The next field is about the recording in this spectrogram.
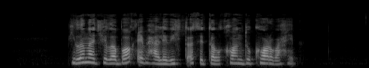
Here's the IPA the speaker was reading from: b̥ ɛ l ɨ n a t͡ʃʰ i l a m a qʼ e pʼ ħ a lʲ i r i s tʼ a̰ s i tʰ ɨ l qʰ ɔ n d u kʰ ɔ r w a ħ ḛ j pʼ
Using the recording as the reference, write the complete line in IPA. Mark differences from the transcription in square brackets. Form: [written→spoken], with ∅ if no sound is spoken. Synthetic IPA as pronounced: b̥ [ɛ→i] l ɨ n a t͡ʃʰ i l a [m→b] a qʼ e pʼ ħ a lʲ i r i [s→ʃ] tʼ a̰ s i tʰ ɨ l qʰ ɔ n d u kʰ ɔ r w a ħ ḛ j pʼ

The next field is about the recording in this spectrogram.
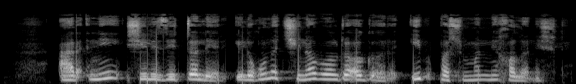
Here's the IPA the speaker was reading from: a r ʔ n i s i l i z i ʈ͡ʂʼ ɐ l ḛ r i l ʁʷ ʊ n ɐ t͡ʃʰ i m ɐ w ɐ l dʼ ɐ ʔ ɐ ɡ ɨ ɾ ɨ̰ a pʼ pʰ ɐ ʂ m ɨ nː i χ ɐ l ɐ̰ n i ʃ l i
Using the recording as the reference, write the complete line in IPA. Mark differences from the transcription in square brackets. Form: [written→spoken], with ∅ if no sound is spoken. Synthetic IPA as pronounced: a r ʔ n i [s→ʃ] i l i z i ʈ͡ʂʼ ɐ l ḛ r i l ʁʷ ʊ n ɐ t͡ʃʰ i [m→n] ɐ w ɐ l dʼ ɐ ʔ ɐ ɡ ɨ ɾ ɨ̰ [a→i] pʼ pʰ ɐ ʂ m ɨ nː i χ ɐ l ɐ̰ n i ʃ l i

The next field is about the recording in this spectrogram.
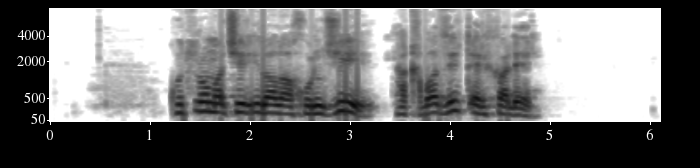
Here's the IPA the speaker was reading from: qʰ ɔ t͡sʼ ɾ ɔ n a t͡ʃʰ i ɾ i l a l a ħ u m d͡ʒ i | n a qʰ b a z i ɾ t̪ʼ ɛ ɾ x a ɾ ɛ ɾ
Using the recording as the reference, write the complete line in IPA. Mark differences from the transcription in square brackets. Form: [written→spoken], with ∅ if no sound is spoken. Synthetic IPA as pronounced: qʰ [ɔ→u] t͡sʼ ɾ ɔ [n→m] a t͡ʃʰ i ɾ i l a l a [ħ→χ] u [m→n] d͡ʒ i | n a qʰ b a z i ɾ t̪ʼ ɛ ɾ x a [ɾ→l] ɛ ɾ

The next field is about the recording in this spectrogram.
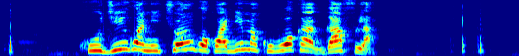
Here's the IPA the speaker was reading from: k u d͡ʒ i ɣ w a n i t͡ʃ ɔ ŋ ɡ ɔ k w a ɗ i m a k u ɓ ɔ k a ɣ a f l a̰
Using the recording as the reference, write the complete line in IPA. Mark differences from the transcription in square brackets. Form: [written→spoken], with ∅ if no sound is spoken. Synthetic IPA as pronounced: k u d͡ʒ i ɣ w a n i t͡ʃ ɔ ŋ ɡ ɔ k w a ɗ i m a k u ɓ ɔ k a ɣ a f l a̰

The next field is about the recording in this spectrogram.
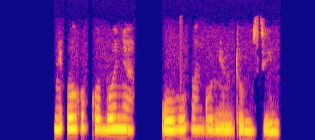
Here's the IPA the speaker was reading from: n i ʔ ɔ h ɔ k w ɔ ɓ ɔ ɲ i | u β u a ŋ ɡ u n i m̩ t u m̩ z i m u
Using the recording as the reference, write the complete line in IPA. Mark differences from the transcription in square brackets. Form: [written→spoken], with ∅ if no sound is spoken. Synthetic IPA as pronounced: n i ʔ ɔ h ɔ k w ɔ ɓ ɔ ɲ [i→a] | u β u a ŋ ɡ u n i m̩ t u m̩ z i m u

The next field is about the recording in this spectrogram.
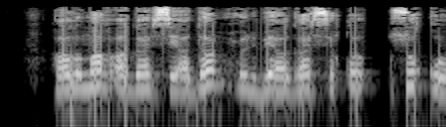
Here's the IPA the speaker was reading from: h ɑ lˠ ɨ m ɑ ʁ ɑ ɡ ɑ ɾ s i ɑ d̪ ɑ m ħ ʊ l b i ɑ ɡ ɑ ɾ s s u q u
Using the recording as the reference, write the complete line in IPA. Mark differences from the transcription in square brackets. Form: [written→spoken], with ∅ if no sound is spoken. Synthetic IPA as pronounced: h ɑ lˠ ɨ m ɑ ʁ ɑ ɡ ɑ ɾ s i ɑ d̪ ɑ m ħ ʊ l b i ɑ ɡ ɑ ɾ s s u q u

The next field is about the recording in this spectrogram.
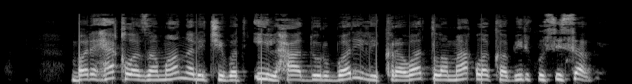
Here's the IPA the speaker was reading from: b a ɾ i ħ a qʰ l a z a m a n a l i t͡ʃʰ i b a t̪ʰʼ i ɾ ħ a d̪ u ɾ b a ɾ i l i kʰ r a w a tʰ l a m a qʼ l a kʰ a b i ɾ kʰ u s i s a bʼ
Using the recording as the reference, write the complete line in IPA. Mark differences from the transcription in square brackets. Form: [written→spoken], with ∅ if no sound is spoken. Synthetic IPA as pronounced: b a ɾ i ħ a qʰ l a z a m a n a l i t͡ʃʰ i b a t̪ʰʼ i [ɾ→l] ħ a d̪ u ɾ b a ɾ i l i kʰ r a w a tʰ l a m a qʼ l a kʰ a b i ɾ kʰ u s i s a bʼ

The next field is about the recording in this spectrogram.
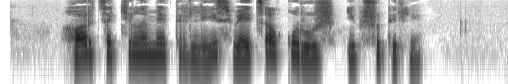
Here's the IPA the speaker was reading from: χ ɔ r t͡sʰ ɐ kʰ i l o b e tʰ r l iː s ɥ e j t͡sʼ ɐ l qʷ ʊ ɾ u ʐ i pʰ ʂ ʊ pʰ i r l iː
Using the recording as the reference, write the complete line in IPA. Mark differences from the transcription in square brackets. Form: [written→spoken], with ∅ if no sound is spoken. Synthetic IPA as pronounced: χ ɔ r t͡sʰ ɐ kʰ i l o [b→m] e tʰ r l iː s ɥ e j t͡sʼ ɐ l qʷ ʊ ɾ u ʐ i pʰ ʂ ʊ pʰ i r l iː

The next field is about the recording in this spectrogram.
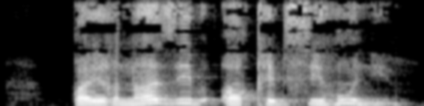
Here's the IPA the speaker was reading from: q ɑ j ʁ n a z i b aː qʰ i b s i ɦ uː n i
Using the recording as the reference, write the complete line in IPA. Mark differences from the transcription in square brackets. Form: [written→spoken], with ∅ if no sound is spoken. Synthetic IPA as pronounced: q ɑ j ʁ n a z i b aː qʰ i b s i ɦ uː n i

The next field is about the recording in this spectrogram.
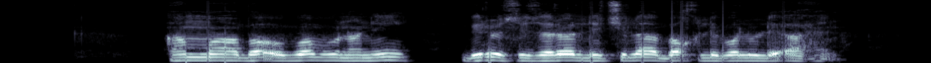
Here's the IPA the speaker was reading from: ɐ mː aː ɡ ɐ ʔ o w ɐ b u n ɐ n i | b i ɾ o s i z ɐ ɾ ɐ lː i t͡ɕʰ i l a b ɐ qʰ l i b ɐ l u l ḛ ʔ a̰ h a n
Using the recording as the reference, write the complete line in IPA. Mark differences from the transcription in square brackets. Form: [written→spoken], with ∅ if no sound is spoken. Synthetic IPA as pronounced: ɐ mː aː [ɡ→b] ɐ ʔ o [w→b] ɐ b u n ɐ n i | b i ɾ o s i z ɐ ɾ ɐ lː i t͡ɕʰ i l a b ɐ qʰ l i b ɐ l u l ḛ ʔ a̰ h [a→e] n

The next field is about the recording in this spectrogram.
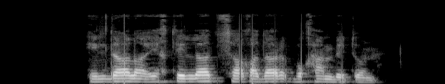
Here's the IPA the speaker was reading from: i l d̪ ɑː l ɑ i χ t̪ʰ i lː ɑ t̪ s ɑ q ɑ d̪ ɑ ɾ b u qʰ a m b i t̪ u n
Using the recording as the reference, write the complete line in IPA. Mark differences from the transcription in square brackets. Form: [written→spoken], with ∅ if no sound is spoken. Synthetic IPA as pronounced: i l d̪ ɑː l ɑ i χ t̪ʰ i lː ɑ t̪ s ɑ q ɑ d̪ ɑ ɾ b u qʰ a m b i t̪ u n

